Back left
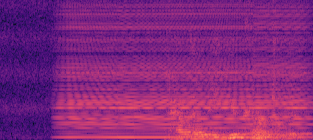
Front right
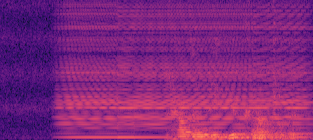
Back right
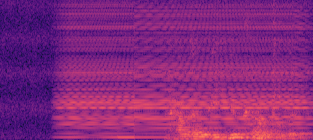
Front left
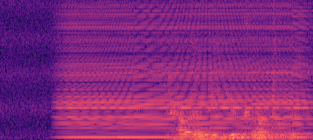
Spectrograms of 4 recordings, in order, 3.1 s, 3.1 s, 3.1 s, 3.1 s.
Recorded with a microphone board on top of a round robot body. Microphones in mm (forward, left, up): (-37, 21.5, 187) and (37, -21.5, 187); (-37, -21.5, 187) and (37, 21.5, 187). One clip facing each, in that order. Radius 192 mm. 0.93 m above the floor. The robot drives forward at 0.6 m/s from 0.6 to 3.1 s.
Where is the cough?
I don't hear a cough.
